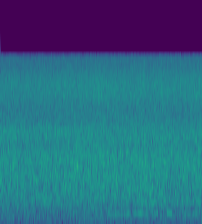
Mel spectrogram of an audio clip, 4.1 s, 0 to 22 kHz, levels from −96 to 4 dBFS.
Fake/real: real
